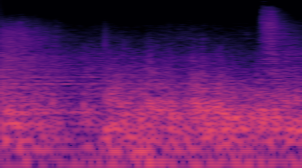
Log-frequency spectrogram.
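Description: Low rolling thunder rumble, a spooky title-card sound effect, with a whoosh near the end.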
